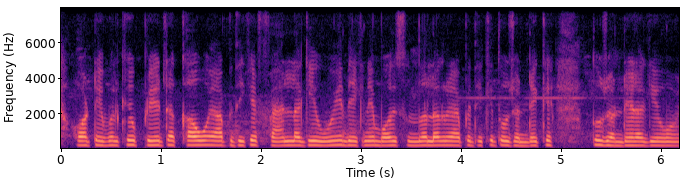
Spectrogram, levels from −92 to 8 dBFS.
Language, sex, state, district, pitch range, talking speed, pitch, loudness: Hindi, female, Bihar, Araria, 225-245 Hz, 310 wpm, 235 Hz, -18 LUFS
